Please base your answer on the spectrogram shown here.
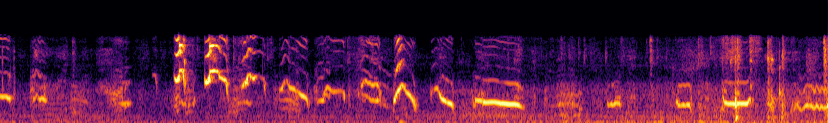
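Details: Several six-week-old pit bull pups yipping and whimpering in rapid, uneven bursts, short high squeaky notes often rising then falling, many voices overlapping over a low background hum.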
